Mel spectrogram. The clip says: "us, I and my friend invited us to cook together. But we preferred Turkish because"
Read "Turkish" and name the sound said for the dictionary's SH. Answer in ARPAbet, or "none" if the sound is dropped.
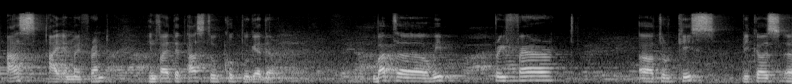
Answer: S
